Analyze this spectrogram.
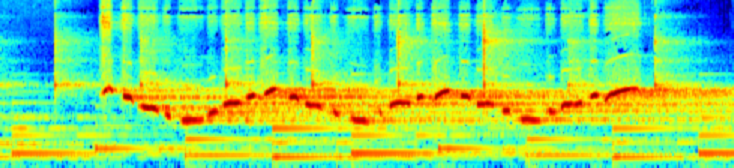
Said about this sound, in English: It was an old-timey whistle, like a... It took me a second. It was like, am I still dreaming? You know, am I really hearing this? I sit up in bed. I look around and I'm definitely awake and I definitely can hear somebody whistling a song.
